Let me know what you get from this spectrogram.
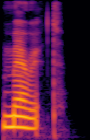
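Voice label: "merit", British English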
